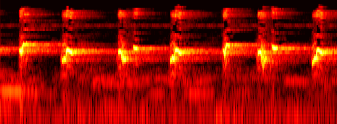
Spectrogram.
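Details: Yellow-vented bulbul in a masteran training recording for songbird contests, meant for morning and evening tests: seven sharp, bright chirped notes, each trailing into a level whistled tone, repeated about every half second.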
